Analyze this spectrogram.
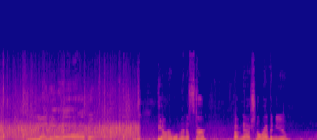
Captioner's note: some Applause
